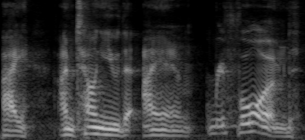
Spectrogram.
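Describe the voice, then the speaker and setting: A man's voice: medium pitch, animated, measured pace, pitched above the performer's own voice, natural voice. A man voicing a defensive, fussy male toy merchant with a prim, polite, aggrieved manner. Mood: pleading.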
